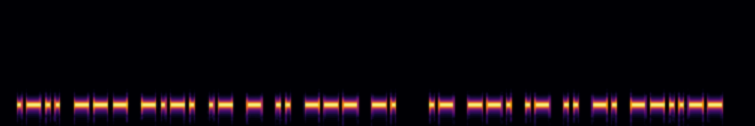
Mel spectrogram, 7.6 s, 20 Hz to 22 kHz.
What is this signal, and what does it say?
Morse code, heard as a keyed tone, about 25 wpm, 600 Hz. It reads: LOCATION AGAIN,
